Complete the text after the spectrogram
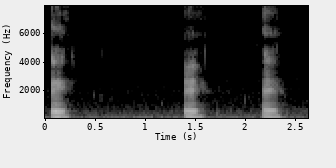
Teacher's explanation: Aunque bueno, en mi dialecto yo no diría sino e, e. Un poquito más abierto. Cosa típica del dialecto caribeño.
